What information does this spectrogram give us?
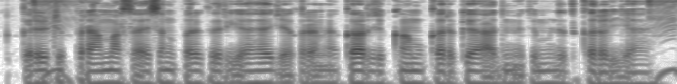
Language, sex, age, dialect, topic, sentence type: Magahi, male, 25-30, Southern, banking, statement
